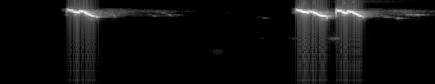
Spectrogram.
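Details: A very unusual white-eye with a unique training song utters one sharp descending chirp, then after a gap a doubled pair of quick, high, falling notes. Otherwise quiet.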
